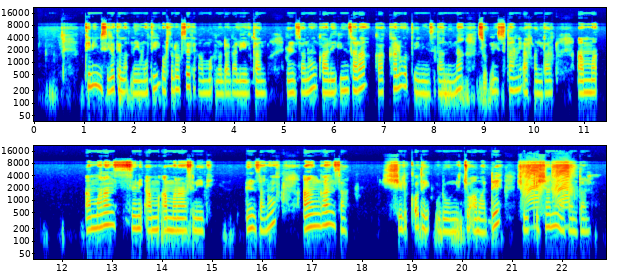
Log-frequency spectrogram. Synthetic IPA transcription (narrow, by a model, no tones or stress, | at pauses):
t̪ɪnimɪsɪlɛt̪ɛlɐʔnemɔt̪ɪɔɾt̪ɔd̪ɔksɛt̪ɛʔɐmːɐʔnɔd̪ɐɡɐleːlt̪ɐnːɔɪnsɐnuːkʰaliːkʼɪnsɐɾɐkɐkʰːɐlɔt̪ʼɪninsɪt̪ɐnːɪnːɐsʊ̰ʔnisɪ̥t̪ɐnːɛɐfɐnt̪ɐn | ɐmːɐnɐnsɪnʔɐ̰mːɐnaːsɪniːt̪ɪ̥ | ɪnsɐnuɐŋɡɐnsɐ | ʃɪlkʼːɔt̪ɛʊd̪uːnːɪt͡ʃːɔ̰ʔɐ̰mɐd̪ːɛʃɪlkʼːɪʃːɐnːɛɐfɐnt̪ɐn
